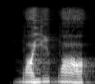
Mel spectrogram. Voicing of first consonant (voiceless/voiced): voiced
